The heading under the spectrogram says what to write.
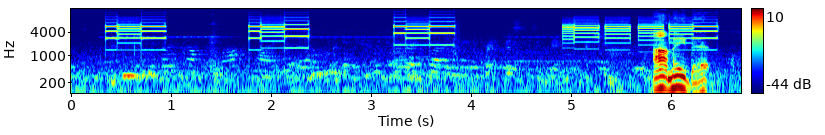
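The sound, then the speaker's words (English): A Pikachu mobile phone plays a homemade ringtone made with its ringtone composer: a simple beeping melody in four short, bright phrases with brief pauses between them, loud, over faint background murmur and a voice near the end. “It's even got a ringtone composer. You want to see this? Watch this.”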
